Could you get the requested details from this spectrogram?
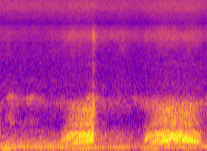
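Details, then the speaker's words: Teaching demonstration of abnormal breath sounds: two harsh, noisy breaths with a coarse, low-pitched rasp, stridor produced by narrowing of the upper airway. "se produce por estrechamiento de vía aérea superior"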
